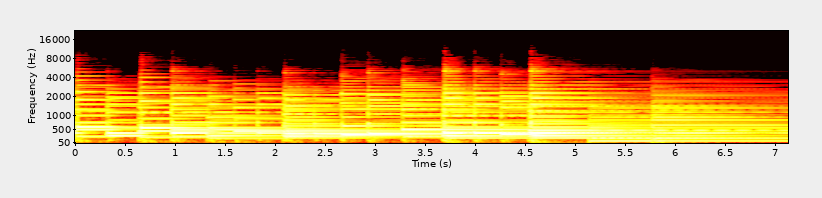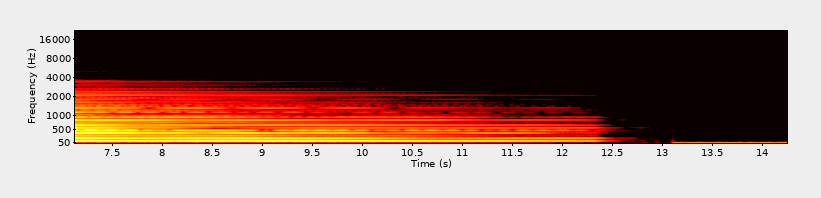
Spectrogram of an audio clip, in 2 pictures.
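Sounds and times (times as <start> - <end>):
piano part of a trumpet sonata: 0.0 - 12.3.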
